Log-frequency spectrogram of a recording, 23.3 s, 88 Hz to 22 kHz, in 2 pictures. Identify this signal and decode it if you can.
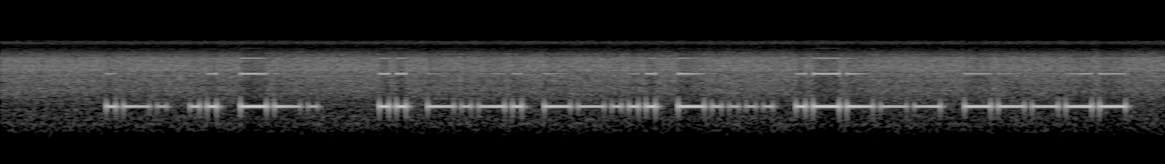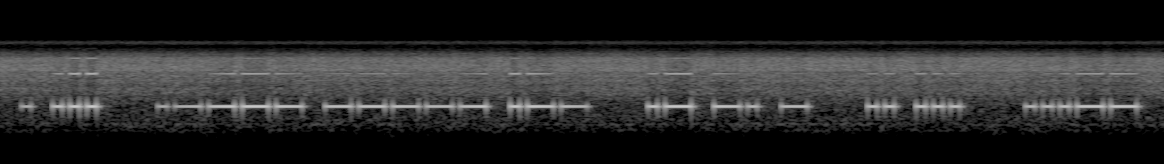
Morse code, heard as a keyed tone, hand-sent with a paddle, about 14 wpm, 610 Hz, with radio static and fading. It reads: RIG IC7610 ES 10W ANT IS 3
